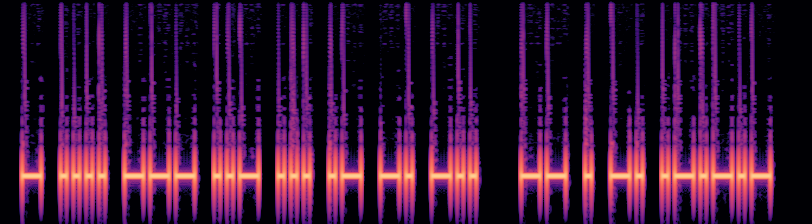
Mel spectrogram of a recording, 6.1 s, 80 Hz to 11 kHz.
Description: Morse code, heard as a keyed tone, about 25 wpm, 700 Hz. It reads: THOUSAND MEN.
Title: Sentences from Top 1000 Words - Review Part 3 - 25wpm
